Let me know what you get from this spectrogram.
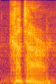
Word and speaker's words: Qatar: So the real way is Qatar. – Qatar.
